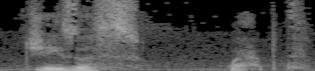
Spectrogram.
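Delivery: very soft, a hushed Jesus wept; hushed reverent reading. Acted. Preacher reading the verse to his congregation, hushed. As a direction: let the two words fall quiet.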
